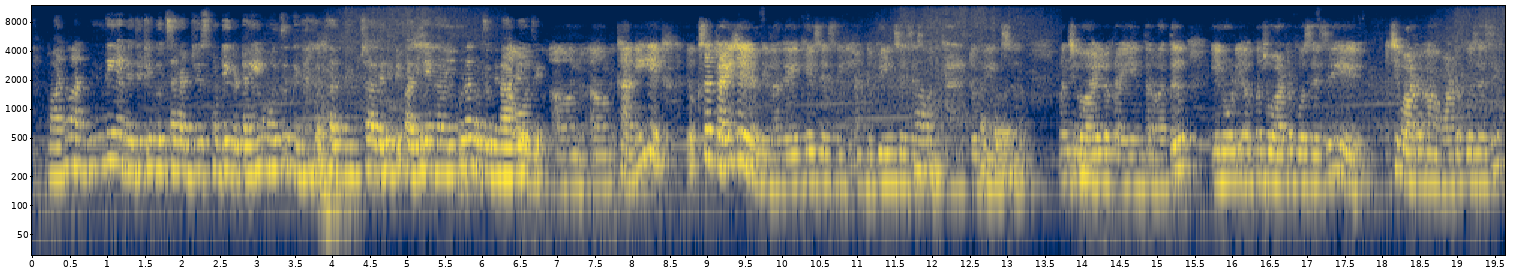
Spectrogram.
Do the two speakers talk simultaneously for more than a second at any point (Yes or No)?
No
